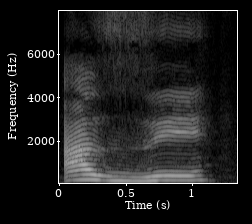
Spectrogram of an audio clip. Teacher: huruf alif lam nya melebur tidak Al tapi langsung lam nya ilang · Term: alif lam syamsiyah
